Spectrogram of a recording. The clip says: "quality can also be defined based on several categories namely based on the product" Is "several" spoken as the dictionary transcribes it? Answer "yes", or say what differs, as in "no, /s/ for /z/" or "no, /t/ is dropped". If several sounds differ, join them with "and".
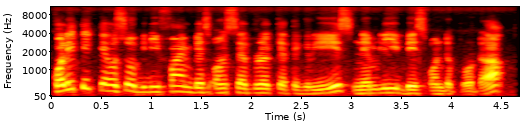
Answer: yes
